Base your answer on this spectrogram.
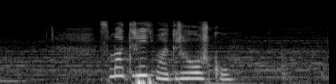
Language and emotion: Russian, sad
